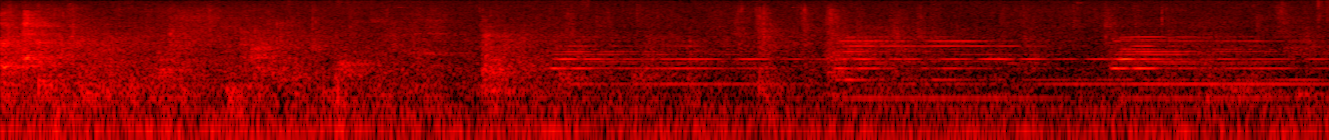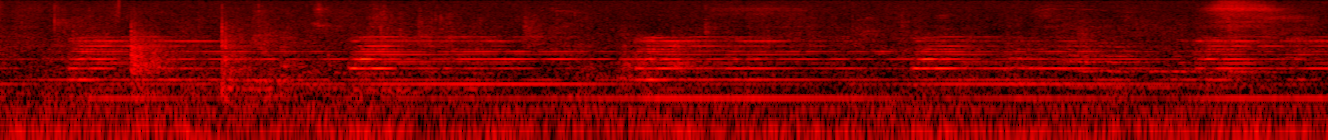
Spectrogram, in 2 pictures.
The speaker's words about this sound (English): Please stand. The voice of the Son of God bell will call us to worship.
